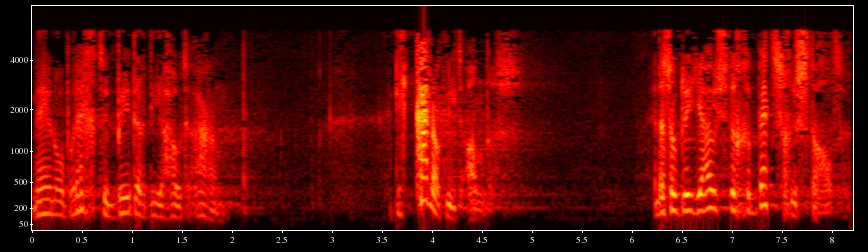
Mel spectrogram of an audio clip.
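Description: A man preaching a sermon, slow and earnest, building to emphatic outbursts. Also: medium pitch, very animated, slightly rough. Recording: dull lo-fi recording with long church reverb.

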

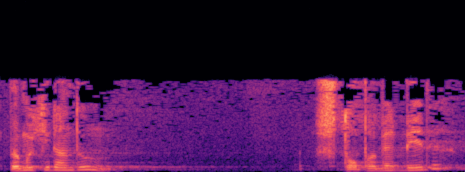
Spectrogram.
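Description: A man preaching a sermon, slow and earnest, building to emphatic outbursts. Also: on the high side, expressive, slightly rough. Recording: dull lo-fi recording with long church reverb.

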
